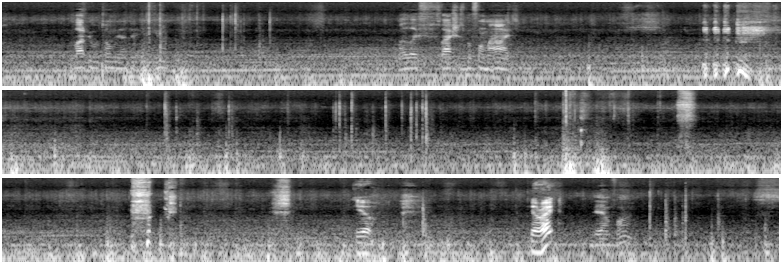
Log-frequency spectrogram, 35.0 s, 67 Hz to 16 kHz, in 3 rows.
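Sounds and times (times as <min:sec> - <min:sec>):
road rumble inside car: 0:00.0 - 0:35.0
passenger coughing: 0:10.4 - 0:11.7, 0:25.3 - 0:26.2.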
